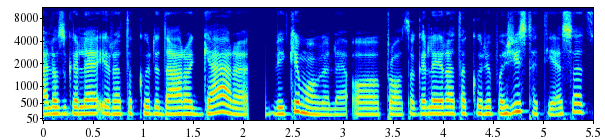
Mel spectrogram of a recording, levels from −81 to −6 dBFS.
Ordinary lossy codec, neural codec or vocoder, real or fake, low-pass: Opus, 64 kbps; none; real; 9.9 kHz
